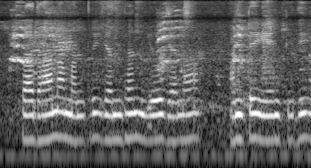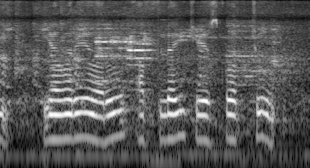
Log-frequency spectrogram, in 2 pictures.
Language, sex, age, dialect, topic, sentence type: Telugu, male, 36-40, Telangana, banking, question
